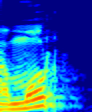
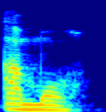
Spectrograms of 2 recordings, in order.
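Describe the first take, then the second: First: The final r is clearly pronounced. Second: The final r is dropped. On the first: The speaker calls it right. "en vez de mencionar" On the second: The speaker calls it wrong. "mencionan ... eliminan las consonantes finales"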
